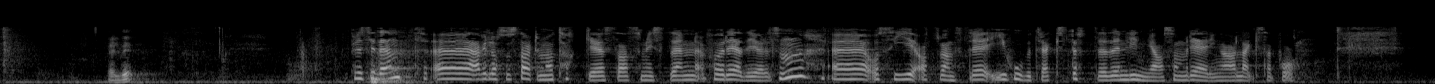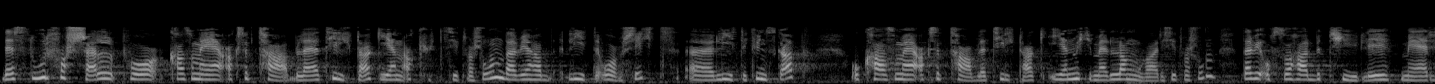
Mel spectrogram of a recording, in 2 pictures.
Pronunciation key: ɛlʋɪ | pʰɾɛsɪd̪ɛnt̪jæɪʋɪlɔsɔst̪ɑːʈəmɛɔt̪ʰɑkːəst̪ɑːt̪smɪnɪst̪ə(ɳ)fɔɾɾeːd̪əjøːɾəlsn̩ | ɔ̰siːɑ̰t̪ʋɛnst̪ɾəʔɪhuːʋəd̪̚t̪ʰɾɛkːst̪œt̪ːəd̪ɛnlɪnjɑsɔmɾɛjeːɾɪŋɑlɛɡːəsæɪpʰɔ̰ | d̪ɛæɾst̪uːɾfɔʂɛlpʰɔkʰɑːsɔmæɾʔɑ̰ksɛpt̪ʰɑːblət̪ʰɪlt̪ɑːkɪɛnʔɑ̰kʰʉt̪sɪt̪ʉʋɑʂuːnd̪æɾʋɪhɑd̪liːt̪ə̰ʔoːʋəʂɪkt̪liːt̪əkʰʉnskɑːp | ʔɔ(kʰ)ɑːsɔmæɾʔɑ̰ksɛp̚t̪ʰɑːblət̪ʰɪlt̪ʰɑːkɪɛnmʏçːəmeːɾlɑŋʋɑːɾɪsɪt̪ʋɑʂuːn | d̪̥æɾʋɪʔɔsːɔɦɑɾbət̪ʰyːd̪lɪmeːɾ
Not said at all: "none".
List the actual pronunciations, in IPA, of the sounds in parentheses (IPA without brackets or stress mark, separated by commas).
ɳ, kʰ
